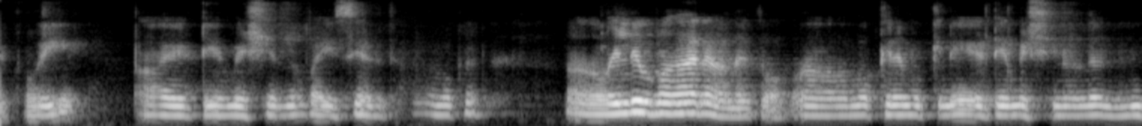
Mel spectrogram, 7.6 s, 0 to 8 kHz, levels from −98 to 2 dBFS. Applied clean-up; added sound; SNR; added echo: neural mask model DeepFilterNet 3.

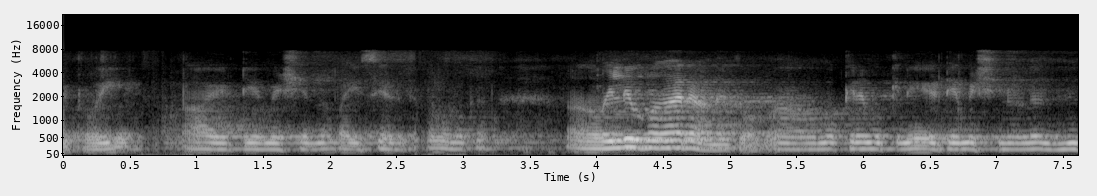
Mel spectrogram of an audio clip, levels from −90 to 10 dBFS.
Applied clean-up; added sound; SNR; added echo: neural separator model SepFormer DNS4.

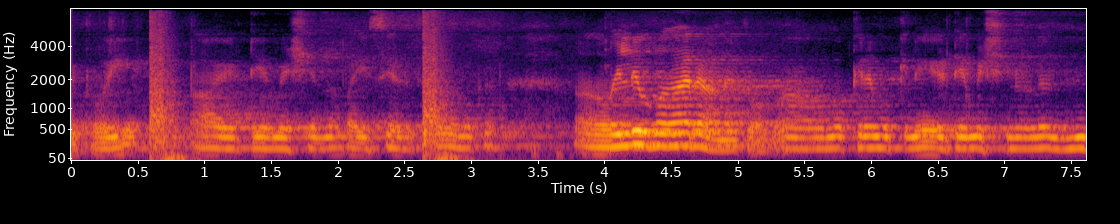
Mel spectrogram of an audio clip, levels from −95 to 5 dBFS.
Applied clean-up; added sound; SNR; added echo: none; Explosion; 11 dB; reverberation time 2.4 s.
